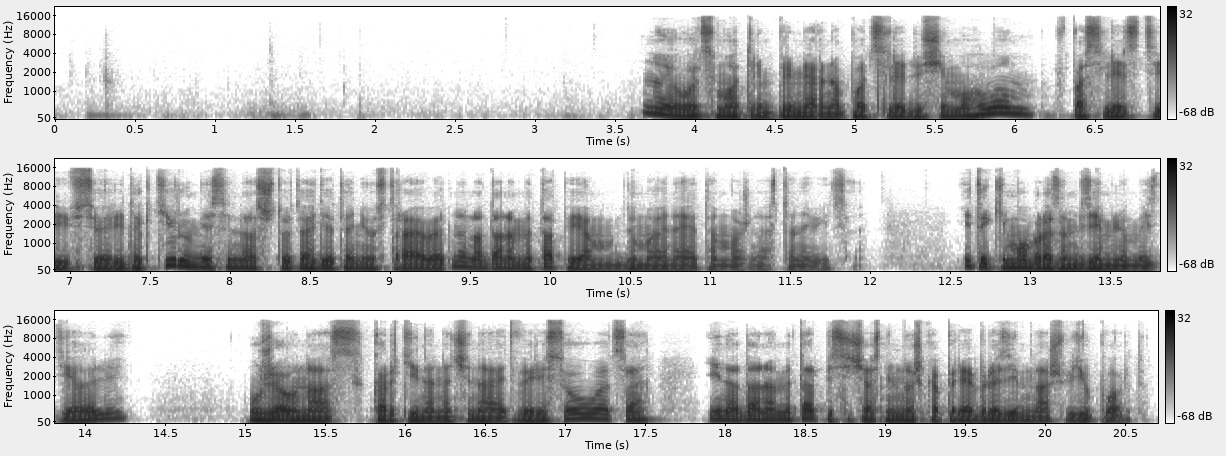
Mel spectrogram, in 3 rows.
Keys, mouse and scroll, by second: 0.2 Tab, 1.5 alt+a, 1.6 middle click, 3.0 scroll up 2, 3.3 shift+middle click, 4.4-4.7 scroll down 1, 4.7 middle click, 9.9 middle click, 12.0 shift+middle click, 13.6-14.6 scroll up 2, 14.6-15.0 scroll down 1, 15.2 shift+middle click.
